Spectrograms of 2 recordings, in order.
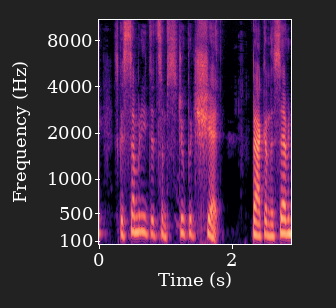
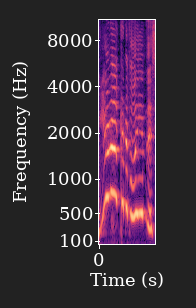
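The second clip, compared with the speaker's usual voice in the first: much higher, louder exclaiming voice; high woman voice; 10 dB louder, faster than usual. Retold or imitated. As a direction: squeal it in disbelief. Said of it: "calling her husband".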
